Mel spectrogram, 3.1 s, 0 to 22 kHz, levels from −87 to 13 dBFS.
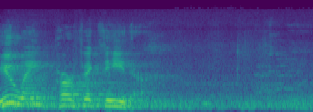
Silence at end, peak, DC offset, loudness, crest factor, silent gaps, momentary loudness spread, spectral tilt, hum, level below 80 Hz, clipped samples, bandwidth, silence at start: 0 s; -4 dBFS; under 0.1%; -18 LUFS; 16 dB; none; 20 LU; -6.5 dB/octave; none; -56 dBFS; under 0.1%; 15.5 kHz; 0 s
